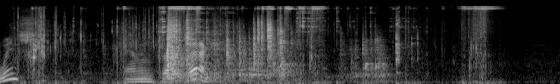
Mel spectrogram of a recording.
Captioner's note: chains rattling; chains thumping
